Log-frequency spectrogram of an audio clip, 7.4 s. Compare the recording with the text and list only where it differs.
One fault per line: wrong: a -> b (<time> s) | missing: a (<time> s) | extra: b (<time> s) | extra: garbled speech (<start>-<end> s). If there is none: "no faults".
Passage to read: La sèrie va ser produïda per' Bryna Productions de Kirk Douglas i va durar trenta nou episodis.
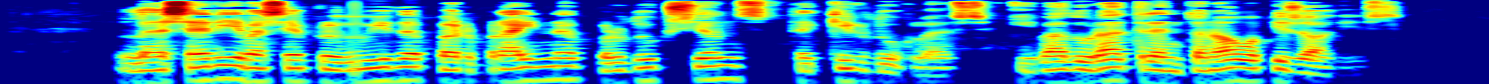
no faults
